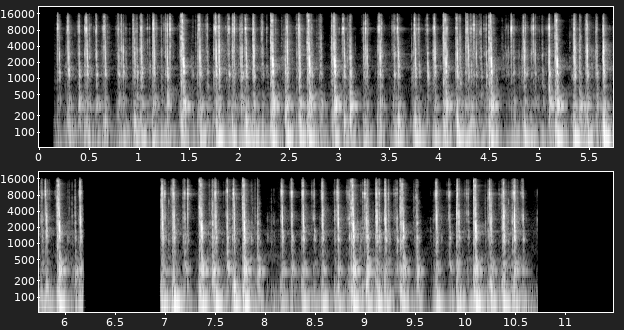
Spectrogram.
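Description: Rapid clicking of a computer keyboard being typed on, in two runs split by a short pause.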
